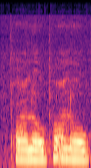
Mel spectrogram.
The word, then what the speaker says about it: Ho'oponopono: Ho'oponopono prayer. Yeah, I said it right.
